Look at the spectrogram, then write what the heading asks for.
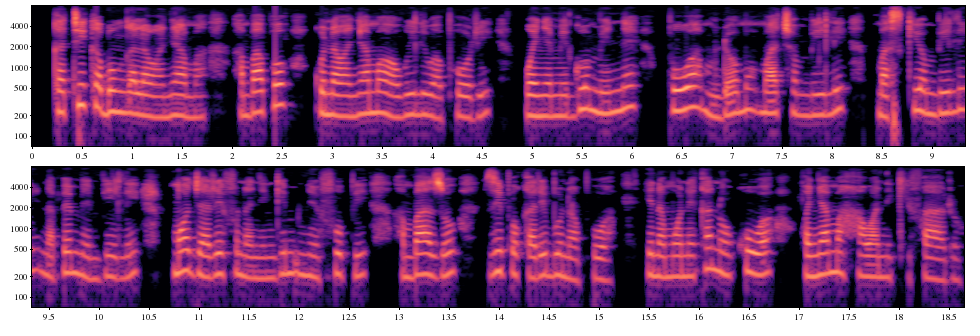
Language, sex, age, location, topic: Swahili, female, 25-35, Nairobi, government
